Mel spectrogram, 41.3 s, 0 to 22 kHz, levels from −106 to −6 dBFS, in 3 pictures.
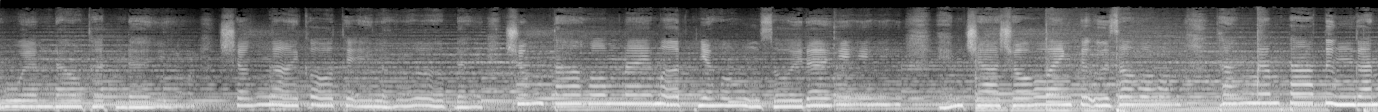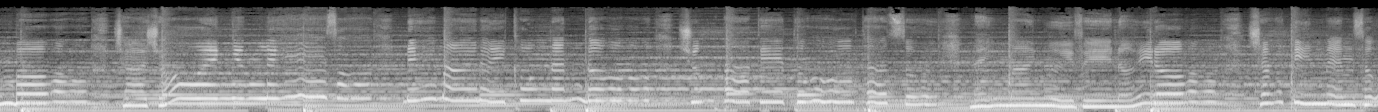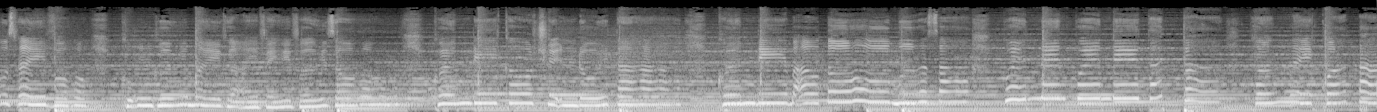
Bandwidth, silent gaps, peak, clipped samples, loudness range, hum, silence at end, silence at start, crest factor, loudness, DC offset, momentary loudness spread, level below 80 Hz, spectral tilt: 16.5 kHz; none; -2 dBFS; under 0.1%; 3 LU; none; 0 s; 0 s; 16 dB; -18 LUFS; under 0.1%; 7 LU; -32 dBFS; -5.5 dB/octave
